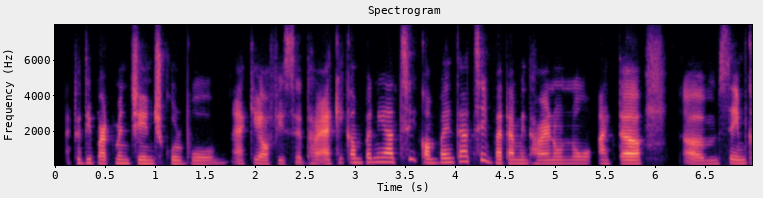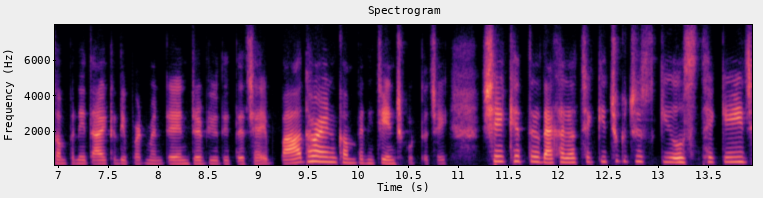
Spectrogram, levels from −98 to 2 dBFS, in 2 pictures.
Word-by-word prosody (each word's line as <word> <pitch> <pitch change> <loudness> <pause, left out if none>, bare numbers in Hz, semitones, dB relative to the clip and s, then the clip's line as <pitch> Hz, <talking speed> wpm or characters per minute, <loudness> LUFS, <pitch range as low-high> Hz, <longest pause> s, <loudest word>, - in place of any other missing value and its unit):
একটা 210 - -12
department 200 0 -2
change 185 -1 -2
করব 180 -1 -9 0.5
একই 195 +1 -8
অফিসে 180 0 -13
ধরেন 190 - -2
একই 230 +4 -10
কোম্পানি 245 +2 -5
আছি 255 - -10
কোম্পানি 235 +2 -1
তে - - -6
আছি। 370 - -9
বাট 205 - +1
আমি 190 0 -9
ধরেন 185 +1 0
অন্য 190 0 -15 0.3
একটা 185 0 +2 0.6
আ - - 0 0.4
সেম 195 -3 -2
কোম্পানি 190 0 -8
তে - - -4
আরেকটা 185 +1 0
ডিপার্টমেন্ট 180 0 -11
এ - - +3
ইন্টারভিউ 180 -1 -6
দিতে 175 - -8
চাই, 170 - -4 0.2
বা 195 +1 +8 0.2
ধরেন 290 -3 +9
কোম্পানি 210 -2 -6
চেঞ্জ 190 -2 +3
করতে - - -21
চাই। 185 0 -11 0.4
সেক্ষেত্রে 295 -1 +3
দেখা 250 +3 +4
যাচ্ছে 245 +2 -3
কিছু 280 +2 -2
কিছু 295 0 -4
স্কিলস 250 -2 +3 0.2
থেকেই 265 +1 +1
200 Hz, 175 wpm, -24 LUFS, 185-250 Hz, 0.6 s, ধরেন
